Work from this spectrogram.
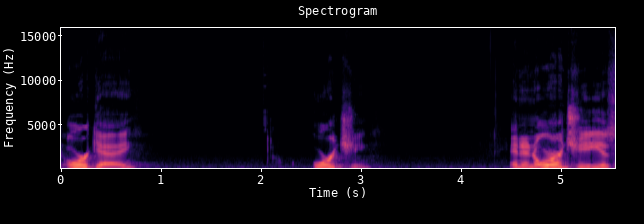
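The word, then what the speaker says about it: ὀργή: Now the word wrath, I'm going to pronounce the Greek word because it comes into the English language and you're going to immediately recognize it when I pronounce it orge, orgy.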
